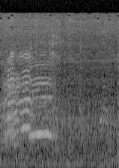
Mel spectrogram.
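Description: A person calling out from the ballpark: one drawn-out, wavering shout lasting about a second, then only faint background noise.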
